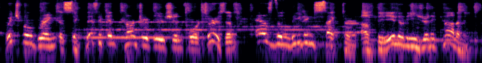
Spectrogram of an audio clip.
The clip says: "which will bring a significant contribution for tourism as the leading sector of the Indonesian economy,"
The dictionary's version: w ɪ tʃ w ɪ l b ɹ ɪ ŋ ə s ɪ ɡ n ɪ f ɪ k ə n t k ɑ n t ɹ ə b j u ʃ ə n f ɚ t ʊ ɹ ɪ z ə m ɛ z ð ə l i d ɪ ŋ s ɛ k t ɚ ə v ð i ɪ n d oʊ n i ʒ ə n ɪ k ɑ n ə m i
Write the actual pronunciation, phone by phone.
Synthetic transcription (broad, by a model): w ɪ tʃ w ɪ l b ɹ ɪ ŋ ə s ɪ ɡ n ɪ f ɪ k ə n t k ɑ n t ɹ ə b j u ʃ ə n f ɚ t ʊ ɹ ɪ z ə m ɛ z ð ə l i d ɪ ŋ s ɛ k t ɚ ə v ð i ɪ n d oʊ n i ʒ ə n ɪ k ɑ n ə m i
